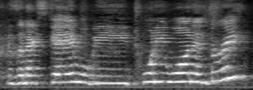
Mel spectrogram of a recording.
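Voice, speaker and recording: A woman's voice: high voice, moderate pace, echoey room, far from the mic, a little hiss or hum. A woman giving a profane, teasing roast, laughing through her jokes. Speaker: roast speaker. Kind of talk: casual roast toast.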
